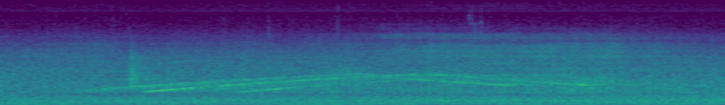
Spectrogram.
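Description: Emergency-vehicle sirens wailing, two or more overlapping tones that slowly rise and then fall, starting about a second in and dying away near six seconds, over a steady background rumble.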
